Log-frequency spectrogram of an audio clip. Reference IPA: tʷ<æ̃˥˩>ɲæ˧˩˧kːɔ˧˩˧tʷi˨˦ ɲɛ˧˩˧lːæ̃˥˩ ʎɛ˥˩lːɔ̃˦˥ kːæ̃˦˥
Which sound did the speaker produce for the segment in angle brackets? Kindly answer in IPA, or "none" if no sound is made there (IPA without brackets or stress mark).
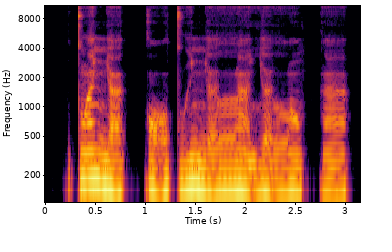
æ̃˦˥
